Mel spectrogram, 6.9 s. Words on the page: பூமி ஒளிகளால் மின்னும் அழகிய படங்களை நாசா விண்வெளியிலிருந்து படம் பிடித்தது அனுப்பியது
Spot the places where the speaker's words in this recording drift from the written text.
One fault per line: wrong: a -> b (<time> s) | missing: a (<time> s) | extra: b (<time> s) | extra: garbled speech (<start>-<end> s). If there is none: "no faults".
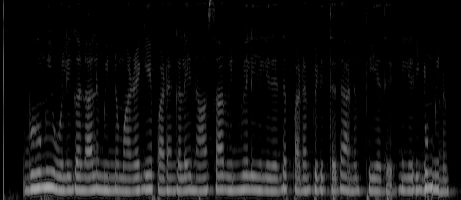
extra: garbled speech (5.9-6.7 s)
